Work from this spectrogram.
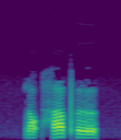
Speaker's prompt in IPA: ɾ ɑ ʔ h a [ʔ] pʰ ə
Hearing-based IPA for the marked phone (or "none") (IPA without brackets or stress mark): none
